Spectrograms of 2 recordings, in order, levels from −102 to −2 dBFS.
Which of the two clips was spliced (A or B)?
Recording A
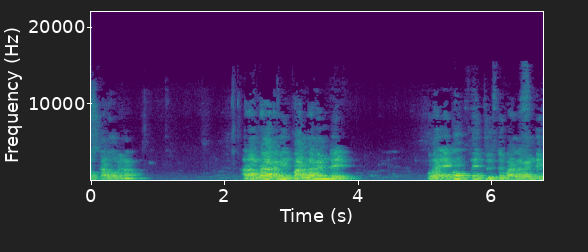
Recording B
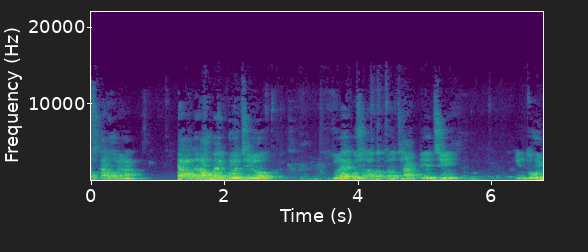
B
